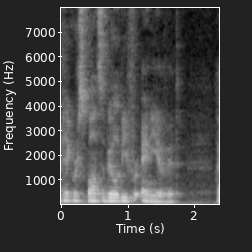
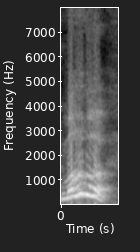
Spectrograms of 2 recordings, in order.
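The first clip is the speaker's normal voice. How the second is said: put-on high loud child's yell; crying out; 9 dB louder than usual. Yoko yelling for Mama, high loud child cry. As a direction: call out for her mother. Child yells toward mother.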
